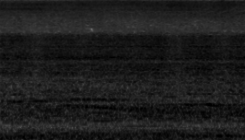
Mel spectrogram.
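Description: Wrestler's entrance music playing loudly over an arena PA, with a heavy, boomy bass, recorded from the stands.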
